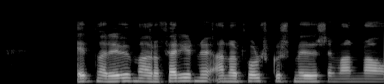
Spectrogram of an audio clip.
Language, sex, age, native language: Icelandic, female, 50-59, Icelandic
